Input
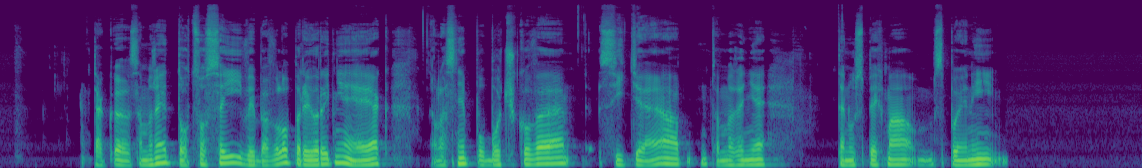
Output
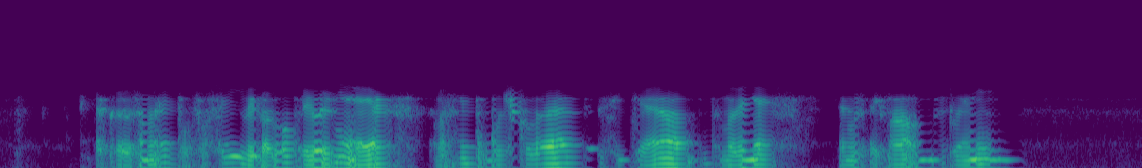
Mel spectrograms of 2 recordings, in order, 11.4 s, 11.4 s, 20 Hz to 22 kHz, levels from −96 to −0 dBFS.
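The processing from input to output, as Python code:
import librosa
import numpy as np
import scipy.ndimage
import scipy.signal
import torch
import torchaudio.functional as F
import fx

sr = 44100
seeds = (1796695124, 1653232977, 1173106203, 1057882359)

y = scipy.signal.sosfilt(scipy.signal.butter(2, 64.0, 'highpass', fs=sr, output='sos'), x)
y = fx.auto_swell(y, sr, attack_ms=151.0)
y = scipy.signal.sosfilt(scipy.signal.cheby1(6, 6, 2000.0, 'lowpass', fs=sr, output='sos'), y)
y = fx.room_flutter(y, sr, wall_m=3.9, rt60_s=0.32)
y = fx.lpc_vocoder(y, sr, seeds[0], excitation='pitch_kept', order=16)
y = y * 10.0 ** (-5.0 / 20.0)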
